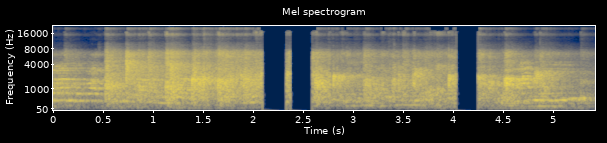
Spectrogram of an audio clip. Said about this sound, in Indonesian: tepuk tangan untuk kelas 7A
